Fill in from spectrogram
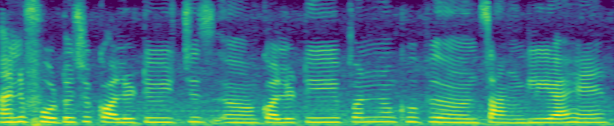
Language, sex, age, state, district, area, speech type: Marathi, female, 30-45, Maharashtra, Wardha, rural, spontaneous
